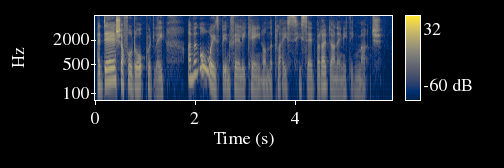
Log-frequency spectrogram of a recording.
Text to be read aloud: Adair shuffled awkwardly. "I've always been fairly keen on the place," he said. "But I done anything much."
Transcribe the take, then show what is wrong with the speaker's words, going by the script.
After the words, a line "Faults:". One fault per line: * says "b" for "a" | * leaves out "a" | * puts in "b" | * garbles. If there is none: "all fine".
Adair shuffled awkwardly. "I've always been fairly keen on the place," he said. "But I done anything much."
Faults:
all fine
